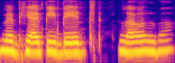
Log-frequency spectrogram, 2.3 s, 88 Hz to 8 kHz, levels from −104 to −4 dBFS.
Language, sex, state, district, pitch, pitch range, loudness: Bhojpuri, female, Uttar Pradesh, Deoria, 205 Hz, 195-215 Hz, -13 LUFS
